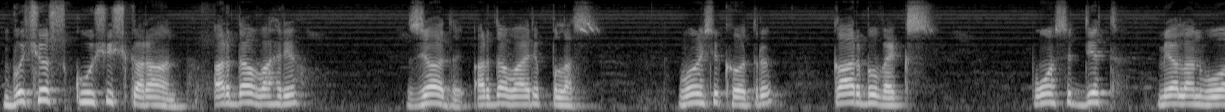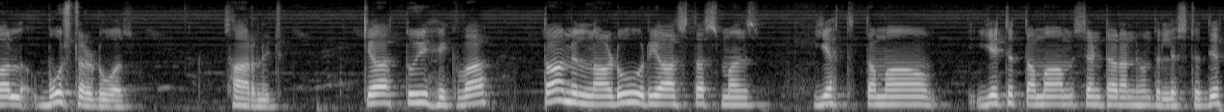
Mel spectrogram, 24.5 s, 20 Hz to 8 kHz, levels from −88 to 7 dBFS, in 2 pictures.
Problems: constant background noise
